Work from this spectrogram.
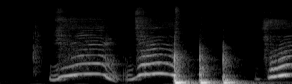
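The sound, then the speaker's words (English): Three heavy, booming thuds of someone slamming on scaffolding to fix it land in quick succession, between wailing, moaning vocal sounds. “We have to fix the scaffolding. We have to slam it harder”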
